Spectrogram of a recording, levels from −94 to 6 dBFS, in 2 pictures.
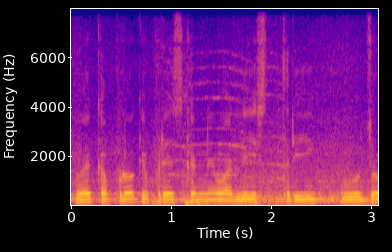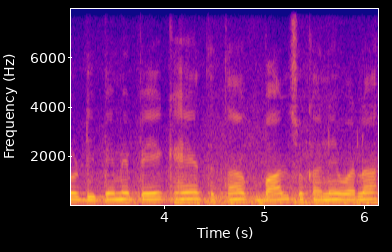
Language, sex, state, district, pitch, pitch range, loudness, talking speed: Hindi, male, Rajasthan, Bikaner, 125 Hz, 125-130 Hz, -12 LUFS, 175 wpm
